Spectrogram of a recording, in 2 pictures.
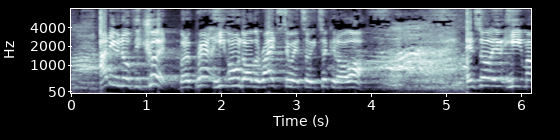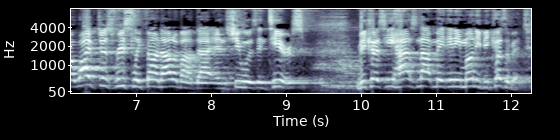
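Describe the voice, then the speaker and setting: Against noticeable background noise, a man speaks fairly quickly in an extremely high, raised, projected voice with an animated tone. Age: 30s. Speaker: pastor. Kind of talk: sermon. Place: hall. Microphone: podium.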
